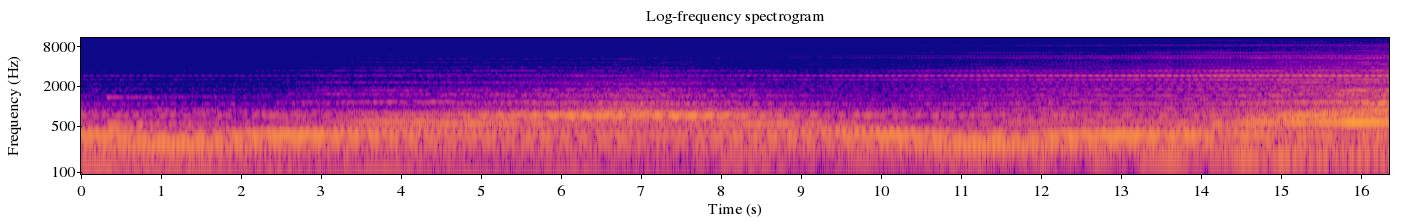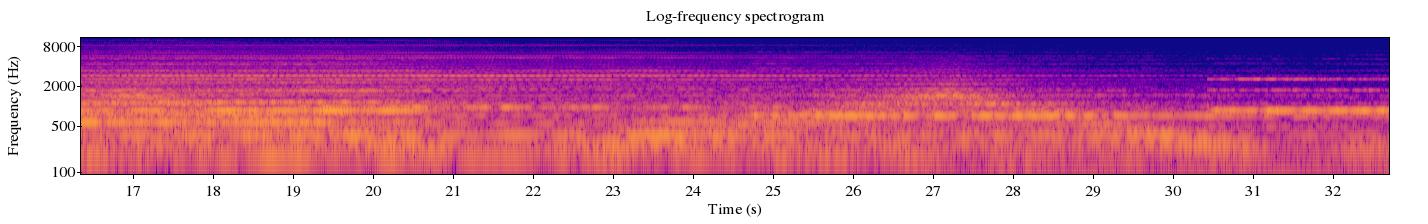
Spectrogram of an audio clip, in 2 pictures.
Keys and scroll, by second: 0.5 ctrl+c, 1.1 ctrl+v, 13.6 c, 22.6 space, 23.4 v, 23.8 space, 32.2 ctrl+space.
